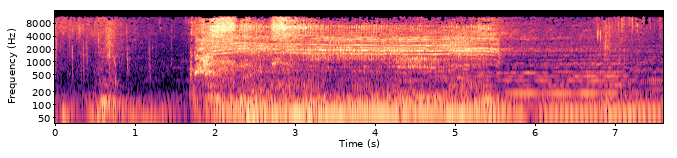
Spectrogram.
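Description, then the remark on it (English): Trico, the huge creature in the video game The Last Guardian, lets out a loud, sustained roar with a harsh, screeching edge for several seconds, then trails into a lower, rumbling, Godzilla-like growl. No one speaks. “I also like the Godzilla quality of that roar at the end.”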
